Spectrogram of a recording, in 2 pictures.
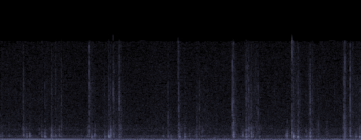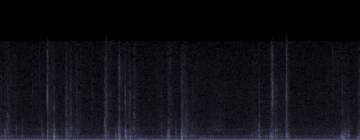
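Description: A hollow cardboard Earl Grey tea box is tapped on its top with long nails, then gripped by its sides and tapped again. The result is a quiet, irregular run of short, dry clicks with a papery high tick over a steady low hum. Each tap dies away almost at once.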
